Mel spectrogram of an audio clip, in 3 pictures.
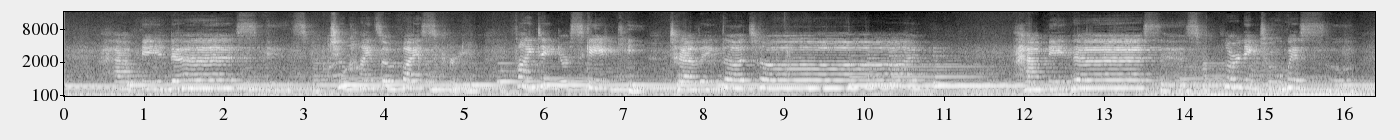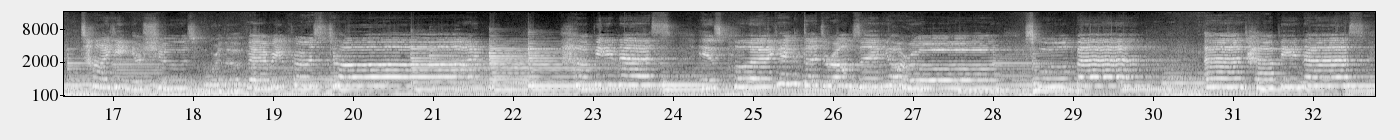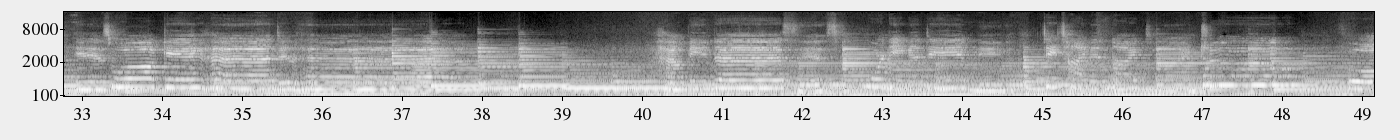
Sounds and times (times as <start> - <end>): Music: 0.0 - 49.1
Child singing: 0.5 - 11.0, 11.9 - 21.8, 22.6 - 37.9, 40.2 - 49.1.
